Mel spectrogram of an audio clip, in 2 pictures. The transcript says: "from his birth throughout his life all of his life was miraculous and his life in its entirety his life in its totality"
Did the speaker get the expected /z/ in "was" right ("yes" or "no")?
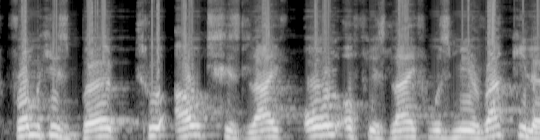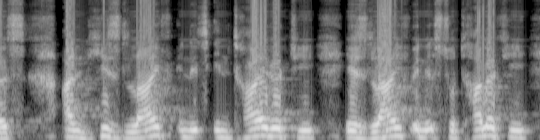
yes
